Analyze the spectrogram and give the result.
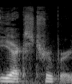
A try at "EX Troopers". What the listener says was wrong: It's not X Troopers. It is EX Troopers. EX.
